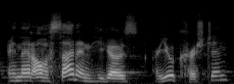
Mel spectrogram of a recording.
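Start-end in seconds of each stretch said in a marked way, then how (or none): 1.5-2.3 higher, softer retold question with condescension; condescending mock question; demeaning, condescending. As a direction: imitate someone talking down to you. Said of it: "in this demeaning, condescending tone".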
